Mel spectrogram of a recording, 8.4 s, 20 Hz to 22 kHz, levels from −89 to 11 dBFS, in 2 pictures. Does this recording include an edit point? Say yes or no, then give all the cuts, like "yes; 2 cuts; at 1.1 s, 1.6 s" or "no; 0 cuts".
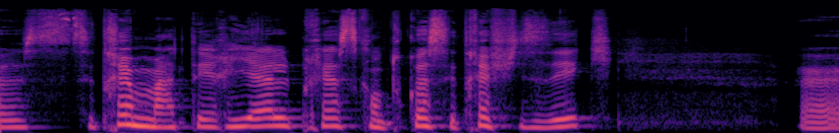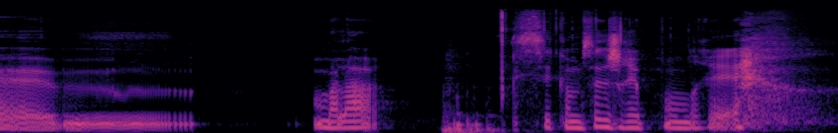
no; 0 cuts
